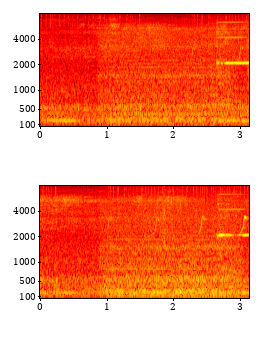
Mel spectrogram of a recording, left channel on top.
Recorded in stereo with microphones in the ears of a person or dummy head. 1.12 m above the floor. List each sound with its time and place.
0.9 s a microwave: 40° left (ahead or behind), 1.2 m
